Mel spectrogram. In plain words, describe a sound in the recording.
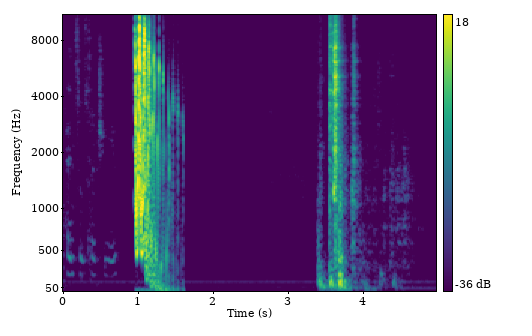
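A microphone is bumped with loud thuds.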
